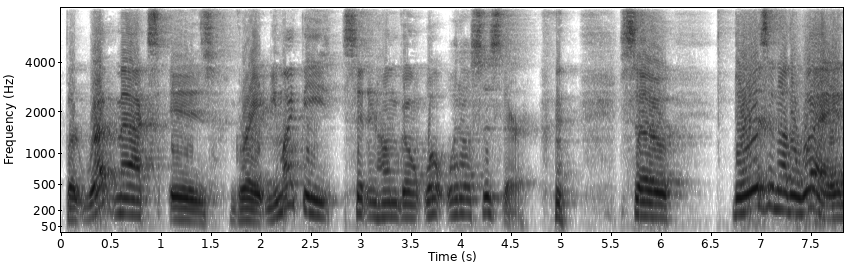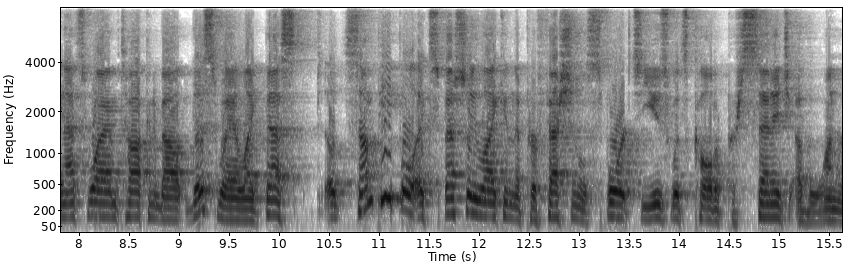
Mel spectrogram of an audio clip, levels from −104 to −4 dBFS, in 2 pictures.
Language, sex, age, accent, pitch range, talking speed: English, male, 40-59, American, 90-135 Hz, 185 wpm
